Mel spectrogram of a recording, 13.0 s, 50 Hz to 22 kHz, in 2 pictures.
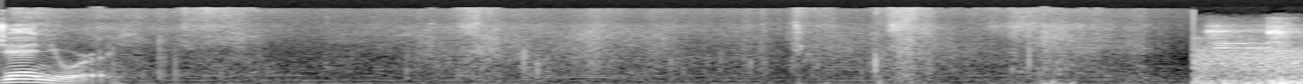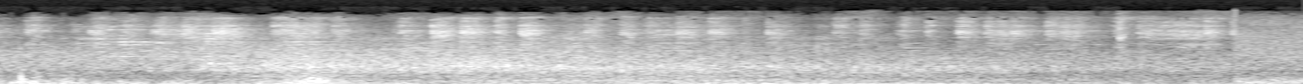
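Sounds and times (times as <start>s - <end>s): music playing: 6.0s - 13.0s
traffic rumble: 6.0s - 13.0s.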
